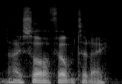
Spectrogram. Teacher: our brains feel compelled to stick an r in between the two words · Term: intrusive R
